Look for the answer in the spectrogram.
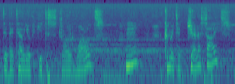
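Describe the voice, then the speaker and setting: A man playing a sinister, taunting villain in an audio drama, insinuating and hypnotic, slipping into breathy whispers. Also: on the high side, lively intonation, unhurried, over music. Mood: sly, taunting. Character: sinister, taunting male villain known as the teacher.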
